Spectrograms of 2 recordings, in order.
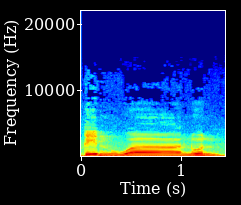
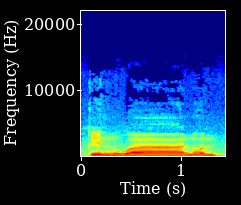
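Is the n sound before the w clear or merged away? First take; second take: clear; clear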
